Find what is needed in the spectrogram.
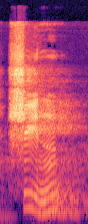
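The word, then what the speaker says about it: شين: yaitu ada huruf syin syin cara bacanya Yang pertama angkat lidah tengah ke arah langit-langit keras tanpa menyentuh langit-langit itu ya sya sya sya sya e gitu ya kemudian yang berikutnya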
